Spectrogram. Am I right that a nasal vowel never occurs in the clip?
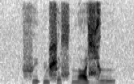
yes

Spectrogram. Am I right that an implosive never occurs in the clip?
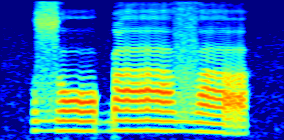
no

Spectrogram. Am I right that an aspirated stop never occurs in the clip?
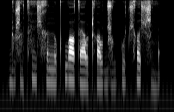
no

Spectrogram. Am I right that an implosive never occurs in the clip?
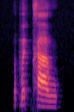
no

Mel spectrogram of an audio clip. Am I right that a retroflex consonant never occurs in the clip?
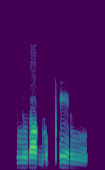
yes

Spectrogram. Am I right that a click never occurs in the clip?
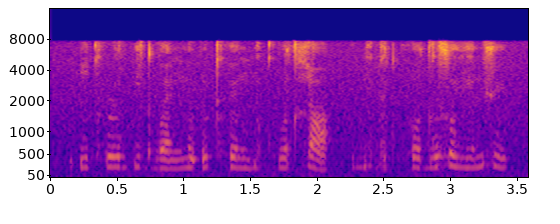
yes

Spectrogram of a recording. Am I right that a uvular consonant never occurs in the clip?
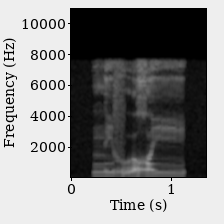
no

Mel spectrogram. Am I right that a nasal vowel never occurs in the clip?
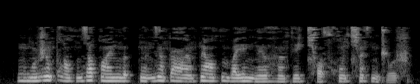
no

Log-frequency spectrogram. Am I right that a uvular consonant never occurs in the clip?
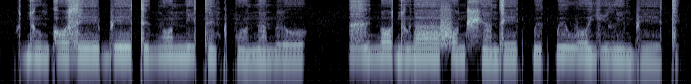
yes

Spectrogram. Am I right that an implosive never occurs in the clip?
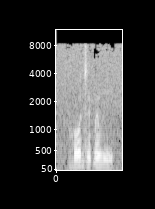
no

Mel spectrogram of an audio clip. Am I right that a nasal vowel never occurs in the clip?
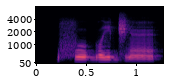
no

